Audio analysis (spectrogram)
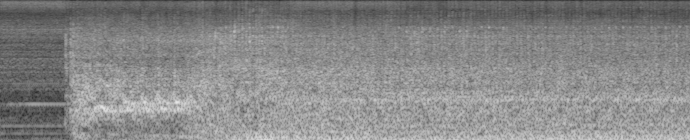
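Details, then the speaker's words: Truck's first start after extensive work, including refitting an AC line that meant unbolting a component: starter crank catches cleanly into a steady, even idle with no knocks, misses or stumbles; normal start and idle. "Weird. Sounds good though, eh dudes? Nice! Oh, decent."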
